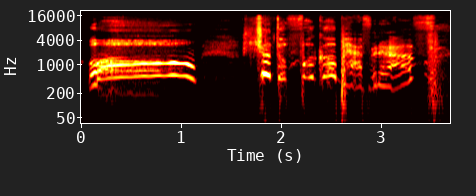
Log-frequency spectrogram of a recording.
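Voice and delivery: shrieking furious outburst; furious yell. Acted. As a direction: scream at him.

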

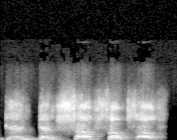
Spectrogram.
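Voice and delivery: preacher escalating "gain, gain, self, self, self." upward; mounting emphasis. Real, not acted. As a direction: climb with every repeat of "self" until the last "self." peaks high. Preacher hammering greed, rising each word.

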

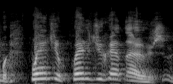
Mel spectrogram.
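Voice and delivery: high-pitched, stammered astonishment; astonished. Retold or imitated. Actor spots fans holding his figure, high astonished question. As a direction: blurt it out high, tripping on the first words.

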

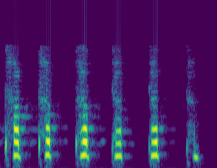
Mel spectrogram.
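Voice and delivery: high, bouncy popping pops; popcorn pops. Shown as a demonstration. Teacher imitating popcorn popping for a child. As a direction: make each pop jump like popcorn. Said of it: "We hear pop".

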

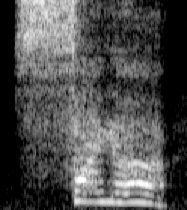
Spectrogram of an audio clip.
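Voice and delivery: very high snaky call; hissing snake. Acted. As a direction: hiss out an urgent warning.

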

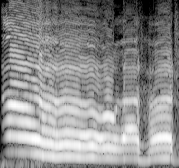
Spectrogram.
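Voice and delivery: very loud, high, long cry of pain; pained wail. Real, not acted. Gamer taking a painful hit, loud drawn-out wail. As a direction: wail out the complaint. Player hurt in game.

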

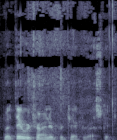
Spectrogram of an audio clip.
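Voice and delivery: usual speaking voice

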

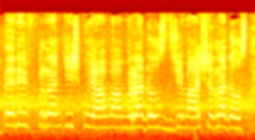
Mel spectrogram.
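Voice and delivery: high, loud happy chatter; bubbling with joy; excited. Acted. Happy about snow. (radostně)

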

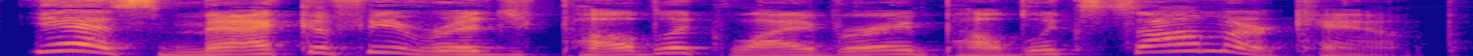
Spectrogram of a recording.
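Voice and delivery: high, proud announcer-like pitch; Igor voice. Acted. Igor proudly names the summer camp, high. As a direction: trumpet the camp name with pride. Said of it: "Igor says".

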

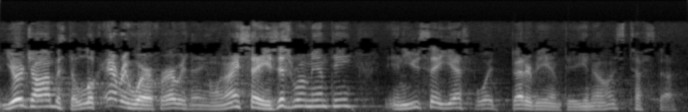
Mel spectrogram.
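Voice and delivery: loud mock-executive briefing; stern orders. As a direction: bark the rules at a tiny kid. Father giving child strict orders.

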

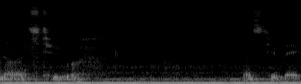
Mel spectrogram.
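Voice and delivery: soft breathy whisper to himself; whispered aside. Real, not acted. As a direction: mutter it under your breath as you notice the fit. Trying on a too-big headset.

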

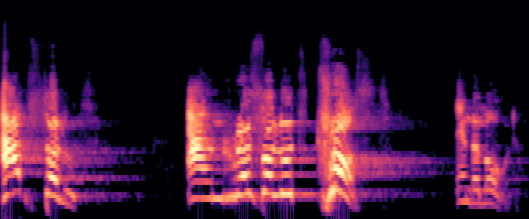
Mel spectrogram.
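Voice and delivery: loud, slow, emphatic pulpit point; hammered sermon emphasis; forceful preaching. Acted. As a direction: drive each word into the congregation. Preacher hammers his second point.

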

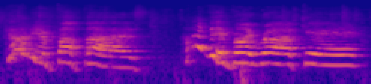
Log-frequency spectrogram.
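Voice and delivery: doting dog-owner voice. Real, not acted. Dog dad greeting his papas, cooing baby talk. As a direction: coo to a dog, stretching the words.

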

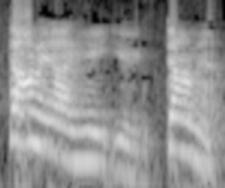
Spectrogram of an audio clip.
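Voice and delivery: screamed, very high and loud fury; raging. Real, not acted. Gamer who just lost to the game, raging shout. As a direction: explode in frustrated shouting. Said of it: "Sorry for raging".

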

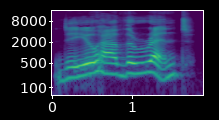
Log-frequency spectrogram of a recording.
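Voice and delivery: greedy landlord voice; rat demanding rent. Acted. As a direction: press for the money. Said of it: "he says".

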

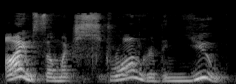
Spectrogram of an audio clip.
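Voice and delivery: loud, boastful comeback; bragging. A narrator's reading. Toad outdoing Frog's boast, loudly bragging. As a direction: brag right back at the rival. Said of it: "bragged Toad".

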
